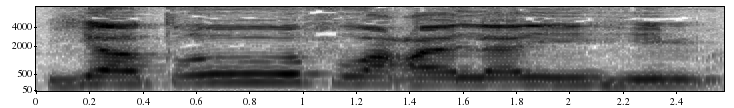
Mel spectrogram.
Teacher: তোটা মোটা করতে হবে পাতলা করলে হবে না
